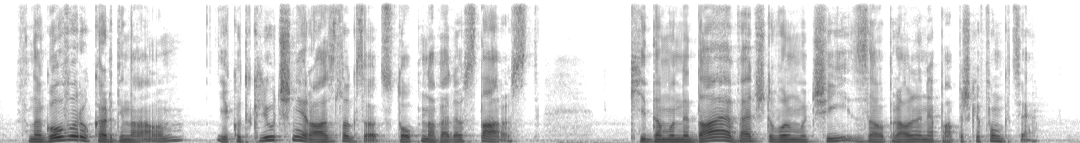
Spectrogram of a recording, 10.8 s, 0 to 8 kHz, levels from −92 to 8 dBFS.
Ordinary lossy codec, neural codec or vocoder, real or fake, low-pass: none; codec, 16 kHz, 16 kbps, FreqCodec, larger model; fake; none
